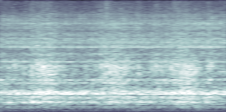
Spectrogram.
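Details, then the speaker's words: Good Ideas compact twin tub washing machine (Portawash Plus), direct-drive beltless spin side with both safety lids closed: a steady, even hum and smooth drum whir, no knocks or scraping; the spinner runs normally. "it's quite an effective spinner isn't it doesn't need a belt it is a direct drive and has to safety lids so it won't operate without both lids and that's a spinner"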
